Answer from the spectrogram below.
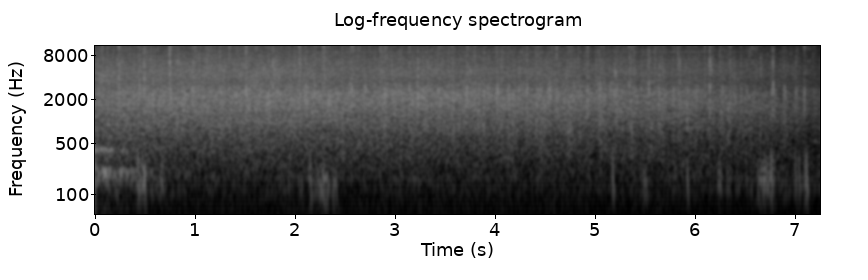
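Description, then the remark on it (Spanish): An audience applauds the Lord steadily, a dense wash of many hands clapping together that stays loud throughout and tapers slightly toward the end, with a few faint voices mixed in. “Qué lindo es el Señor, hermano. Déselo fuerte al Rey.”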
